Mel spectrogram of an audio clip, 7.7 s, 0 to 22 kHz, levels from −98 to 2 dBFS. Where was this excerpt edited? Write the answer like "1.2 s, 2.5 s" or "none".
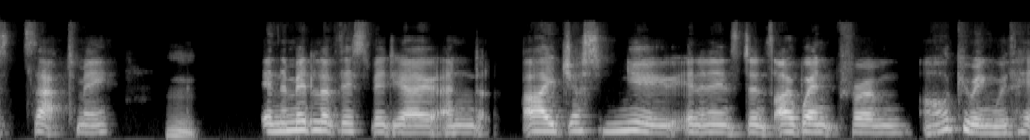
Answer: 6.8 s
